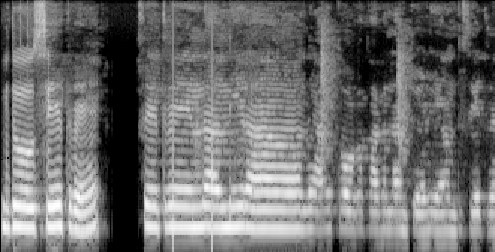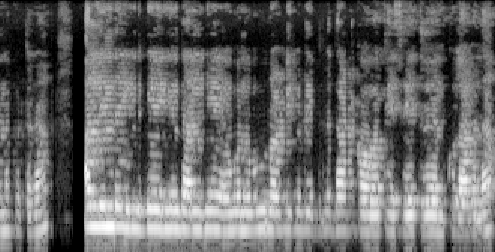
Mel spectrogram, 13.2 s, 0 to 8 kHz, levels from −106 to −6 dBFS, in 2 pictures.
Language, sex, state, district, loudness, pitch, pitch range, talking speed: Kannada, female, Karnataka, Chamarajanagar, -17 LUFS, 180 Hz, 170-200 Hz, 100 wpm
